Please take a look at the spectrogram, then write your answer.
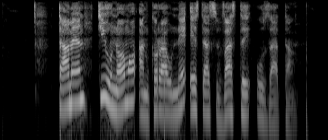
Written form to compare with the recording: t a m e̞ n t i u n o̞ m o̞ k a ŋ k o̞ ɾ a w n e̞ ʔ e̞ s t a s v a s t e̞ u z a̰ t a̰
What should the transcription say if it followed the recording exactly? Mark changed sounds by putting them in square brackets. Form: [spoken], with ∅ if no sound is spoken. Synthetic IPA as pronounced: t a m e̞ n t i u n o̞ m o̞ [ʔ] a ŋ k o̞ ɾ a w n e̞ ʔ e̞ s t a s v a s t e̞ u z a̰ t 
